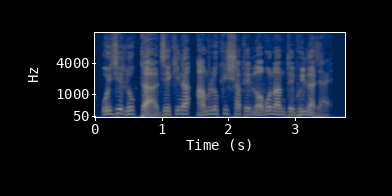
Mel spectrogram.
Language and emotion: Bengali, neutral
